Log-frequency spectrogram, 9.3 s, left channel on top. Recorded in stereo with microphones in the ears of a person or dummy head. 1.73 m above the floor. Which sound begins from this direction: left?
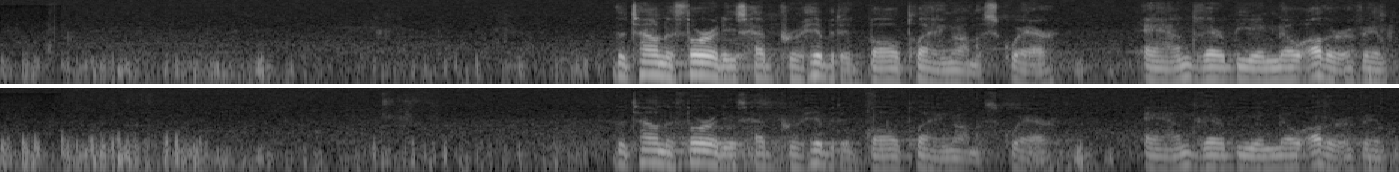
A man speaking, at 4.1 s.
